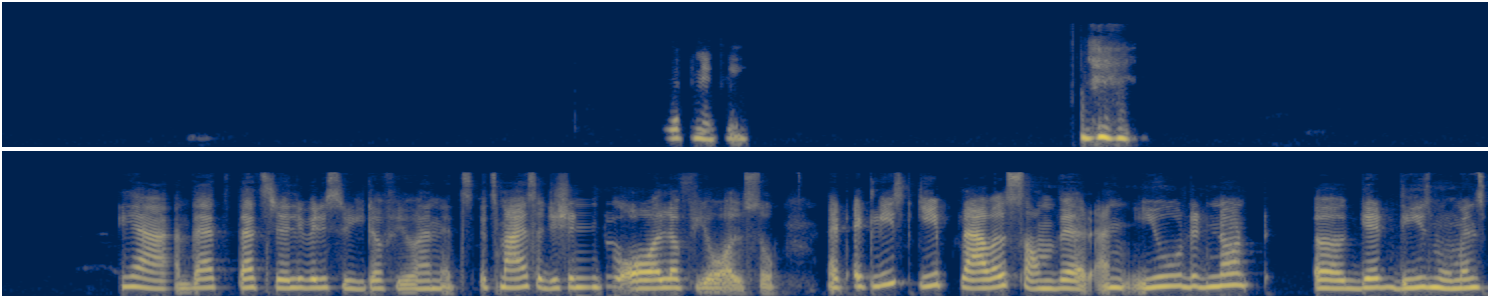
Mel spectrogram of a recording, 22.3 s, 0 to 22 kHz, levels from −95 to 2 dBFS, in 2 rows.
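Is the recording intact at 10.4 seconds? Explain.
Yes, at 10.4 seconds the speech runs on without any audible dropout, click, distortion or other break, so the audio is intact at that moment.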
